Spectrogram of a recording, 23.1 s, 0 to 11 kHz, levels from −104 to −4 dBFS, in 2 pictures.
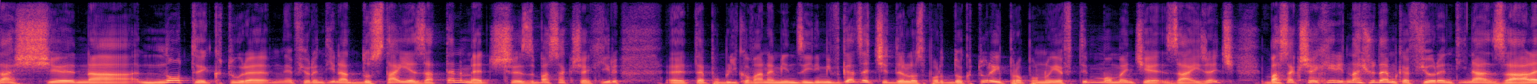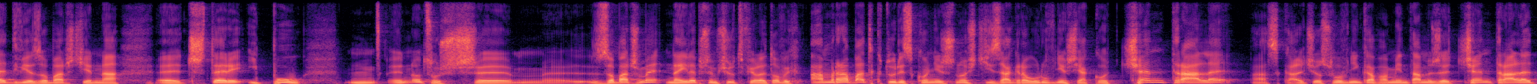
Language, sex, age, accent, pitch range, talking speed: Polish, male, 30-49, native, 125-155 Hz, 145 wpm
